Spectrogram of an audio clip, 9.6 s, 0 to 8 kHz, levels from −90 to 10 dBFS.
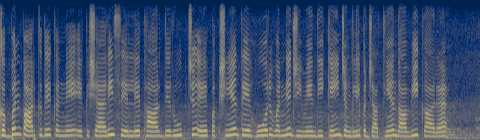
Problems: none marked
